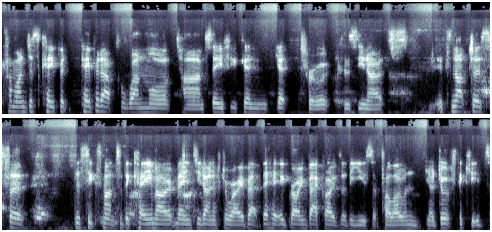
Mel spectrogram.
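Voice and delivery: ordinary talk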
